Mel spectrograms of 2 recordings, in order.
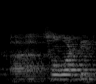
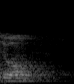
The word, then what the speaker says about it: সোম: এইটা অনেকে বলে জোম। তো জোম আমরা বলে থাকি, যদিও উচ্চারণের ভিত্তিতে আমরা প্রায়শ দেখে থাকি যে একটু 19-20 হয়ে থাকে, তবে এটাকে আমরা সোম বলবো।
